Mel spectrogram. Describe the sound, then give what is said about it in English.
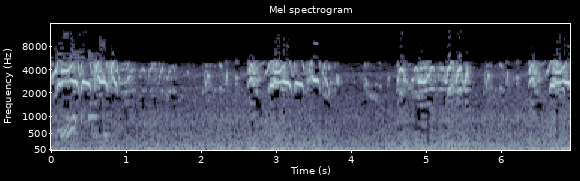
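Black-bellied whistling ducks give repeated bursts of shrill, high, wheezy whistles, several quick notes per burst, rising and falling in pitch with short pauses between. No one speaks. “And then there's that whistle.”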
